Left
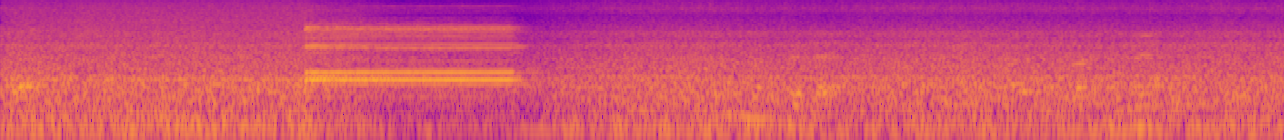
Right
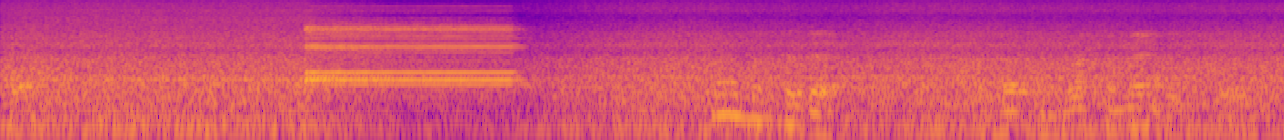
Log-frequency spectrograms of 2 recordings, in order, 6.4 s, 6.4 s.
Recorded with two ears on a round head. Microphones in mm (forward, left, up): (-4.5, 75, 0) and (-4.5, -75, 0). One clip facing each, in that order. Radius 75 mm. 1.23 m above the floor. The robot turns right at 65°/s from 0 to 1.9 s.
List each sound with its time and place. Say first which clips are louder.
1.5 s a buzzer: left 1 dB; centre (ahead or behind), 1.0 m; by 2.6 s 25° right (ahead or behind), 1.0 m
3.5 s a man speaking: right 2 dB; 80° right, 1.3 m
